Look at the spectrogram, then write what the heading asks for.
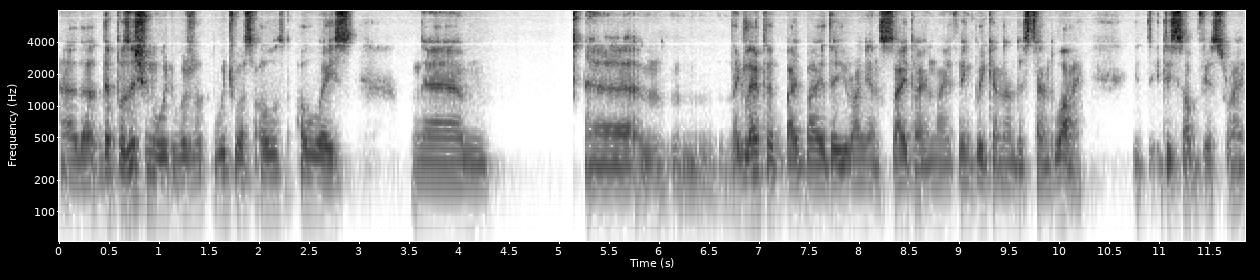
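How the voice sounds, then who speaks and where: A man with a Polish accent, speaking at a fairly slow pace. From Poland. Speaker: policy expert. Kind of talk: expert panel discussion. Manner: halting.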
